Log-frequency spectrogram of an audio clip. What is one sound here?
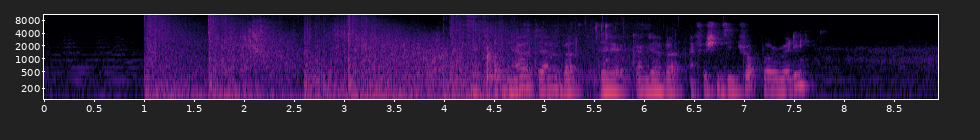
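Gunfire and explosions boom.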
